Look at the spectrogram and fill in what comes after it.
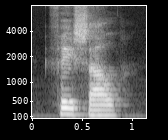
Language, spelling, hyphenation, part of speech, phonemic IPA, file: Dutch, feestzaal, feest‧zaal, noun, /ˈfeːst.saːl/, Nl-feestzaal.ogg
- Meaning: a ballroom, a party room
